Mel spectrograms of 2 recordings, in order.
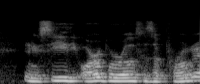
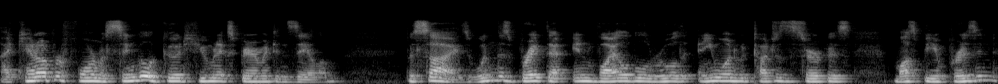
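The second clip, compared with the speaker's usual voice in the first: ordinary talk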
